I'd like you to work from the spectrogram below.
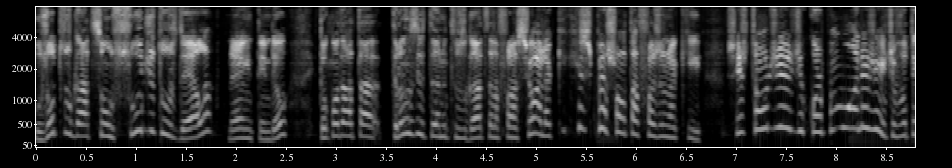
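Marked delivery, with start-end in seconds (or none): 5.0-8.6 put-on old lady voice, much higher pitch. Voicing a cat who rules over the other cats, speak in an old lady voice. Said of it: "E é quase uma voz de uma senhora".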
